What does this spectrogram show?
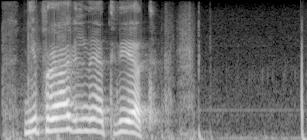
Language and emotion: Russian, angry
